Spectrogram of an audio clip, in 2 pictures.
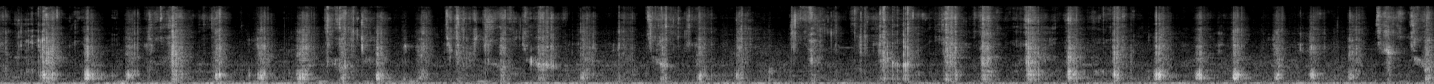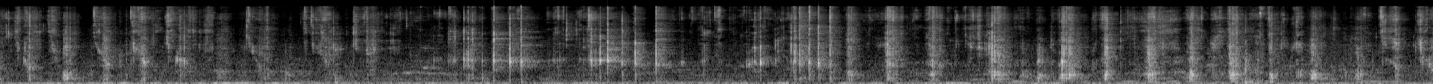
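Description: Hard ice cubes being bitten and chewed, a rapid, continuous run of sharp crunching cracks, thinning briefly about two-thirds of the way through before picking up again.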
